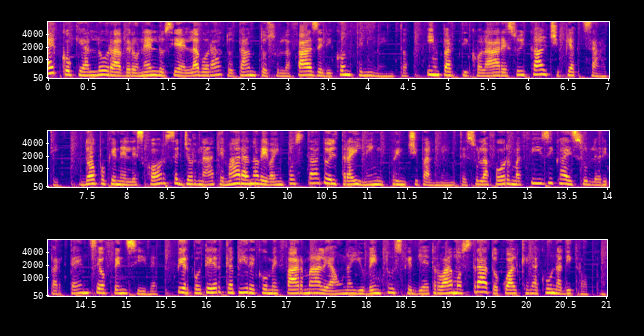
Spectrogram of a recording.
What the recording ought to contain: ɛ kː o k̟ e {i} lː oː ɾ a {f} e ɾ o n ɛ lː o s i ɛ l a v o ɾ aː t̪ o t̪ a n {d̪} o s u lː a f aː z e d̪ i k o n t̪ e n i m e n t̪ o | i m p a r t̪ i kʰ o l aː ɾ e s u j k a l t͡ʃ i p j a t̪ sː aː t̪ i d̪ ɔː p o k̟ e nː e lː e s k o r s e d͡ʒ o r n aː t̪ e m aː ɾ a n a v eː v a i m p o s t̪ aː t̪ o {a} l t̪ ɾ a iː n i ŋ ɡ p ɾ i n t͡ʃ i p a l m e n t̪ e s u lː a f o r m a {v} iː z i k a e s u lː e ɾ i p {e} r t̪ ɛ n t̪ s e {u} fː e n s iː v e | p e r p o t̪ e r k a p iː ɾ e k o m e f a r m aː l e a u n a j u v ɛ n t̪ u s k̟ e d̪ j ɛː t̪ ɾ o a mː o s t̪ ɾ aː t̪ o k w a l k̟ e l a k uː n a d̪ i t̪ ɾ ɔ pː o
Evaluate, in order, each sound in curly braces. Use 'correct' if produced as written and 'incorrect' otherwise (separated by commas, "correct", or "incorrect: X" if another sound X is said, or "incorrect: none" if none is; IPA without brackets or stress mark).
incorrect: a, incorrect: v, incorrect: t̪, incorrect: i, incorrect: f, incorrect: a, incorrect: o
